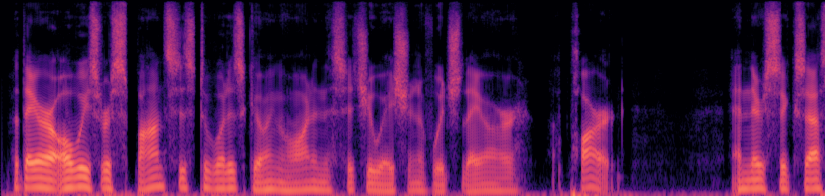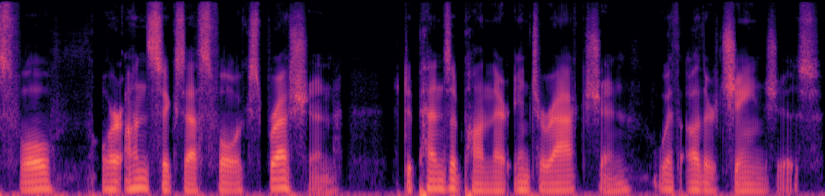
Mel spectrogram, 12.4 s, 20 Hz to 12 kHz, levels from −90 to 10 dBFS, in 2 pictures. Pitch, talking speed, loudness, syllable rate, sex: 95 Hz, 155 wpm, -22 LUFS, 5.1 syllables/s, male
